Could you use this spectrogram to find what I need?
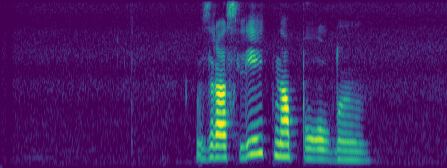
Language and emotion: Russian, neutral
